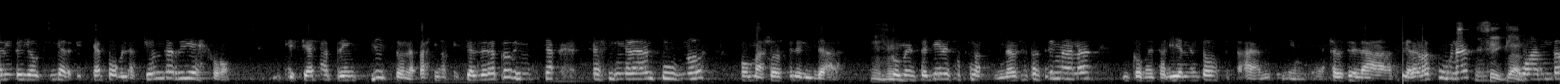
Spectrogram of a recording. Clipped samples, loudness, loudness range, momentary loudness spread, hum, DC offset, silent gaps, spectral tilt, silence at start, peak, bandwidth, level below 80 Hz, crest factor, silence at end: under 0.1%; -24 LUFS; 1 LU; 8 LU; none; under 0.1%; none; -5.5 dB/octave; 0 s; -8 dBFS; 7.8 kHz; -72 dBFS; 16 dB; 0 s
